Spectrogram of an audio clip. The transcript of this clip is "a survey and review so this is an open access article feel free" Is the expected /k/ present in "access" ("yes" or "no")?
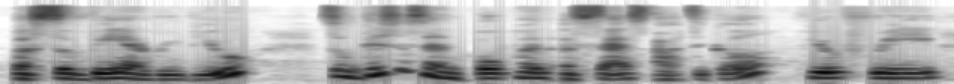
no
